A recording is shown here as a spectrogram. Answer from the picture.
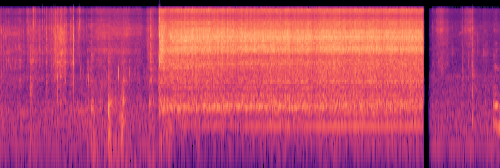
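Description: Personal blender running, blending milk, ice and mango into a milkshake: it starts abruptly about three seconds in, runs steadily for about five seconds and cuts off suddenly. Light knocks from handling the cup come before it.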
